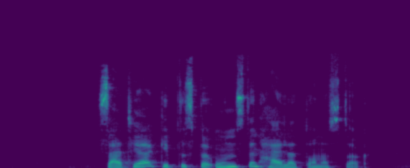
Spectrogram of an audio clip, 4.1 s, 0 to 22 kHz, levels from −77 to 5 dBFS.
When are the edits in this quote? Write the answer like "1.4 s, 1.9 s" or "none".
none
